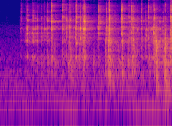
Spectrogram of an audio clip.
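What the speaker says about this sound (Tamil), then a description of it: "நல்லா மிக்ஸ் பண்ணி விட்டுருவோம்." Spoon stirring a beetroot-tinted rose milk mixture of milk and sugar in a glass or vessel, with repeated clinking scrapes in an irregular rhythm, close and fairly clear, no talking.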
